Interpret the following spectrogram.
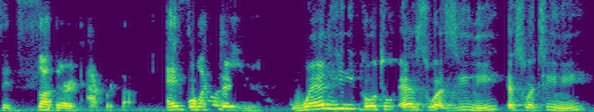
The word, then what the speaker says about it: Eswatini: I don't even know how to pronounce Eswina.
